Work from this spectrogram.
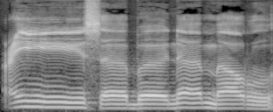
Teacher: Namar, ra ni tebal, mar, ra tebal sebab ra yang mati sebelumnya ada huruf mim yang berbaris atas, maka kekuatan ra ini dia akan jadi tebal.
